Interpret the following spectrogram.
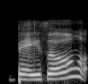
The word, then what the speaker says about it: basil: Basil, or basil as we would call it in England, the American pronunciation is basil, so there's a bit of information for you if you didn't know that.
